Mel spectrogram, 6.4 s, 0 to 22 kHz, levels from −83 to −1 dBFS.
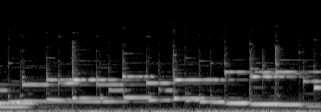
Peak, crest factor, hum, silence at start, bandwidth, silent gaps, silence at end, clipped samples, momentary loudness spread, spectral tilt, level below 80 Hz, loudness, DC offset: -16 dBFS; 12 dB; none; 0 s; 7 kHz; none; 0 s; under 0.1%; 7 LU; -8 dB/octave; -42 dBFS; -29 LUFS; under 0.1%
